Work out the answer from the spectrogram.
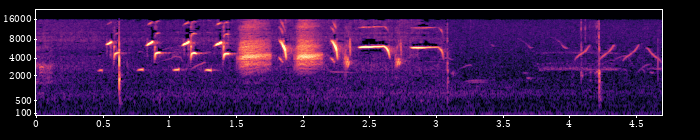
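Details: Song Sparrow singing on Prairie Island, AE Wilson Park, West Regina, Saskatchewan, Canada, on May 30, 2017: crisp introductory chips, then bright buzzy bursts and a trilled middle, ending in scattered sharp notes against quiet background hiss.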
